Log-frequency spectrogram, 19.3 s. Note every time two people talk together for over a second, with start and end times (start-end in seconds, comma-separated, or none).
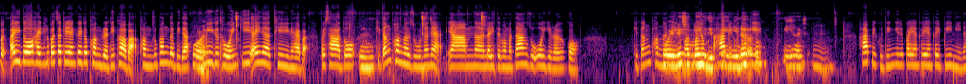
13.2-15.2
